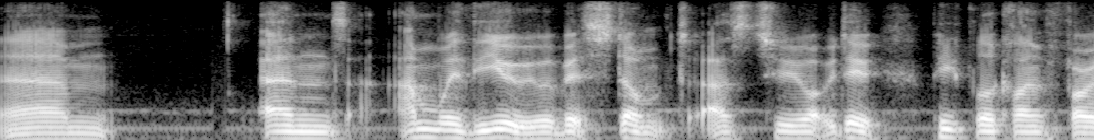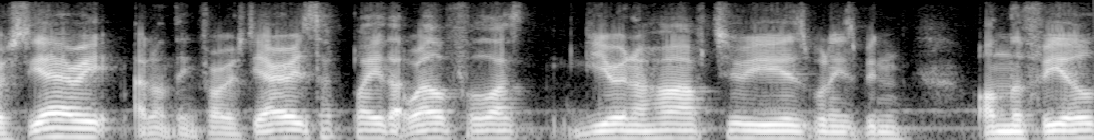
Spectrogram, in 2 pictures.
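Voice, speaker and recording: A man with a Yorkshire accent and fairly even intonation. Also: fairly low pitch for a man, moderate pace. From Yorkshire, England. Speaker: podcast co-host, football fan. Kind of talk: casual chat, sports podcast.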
